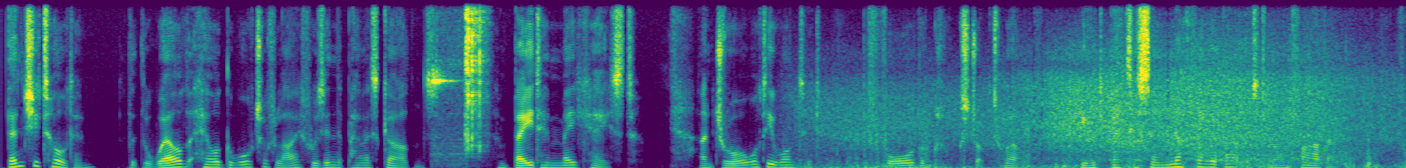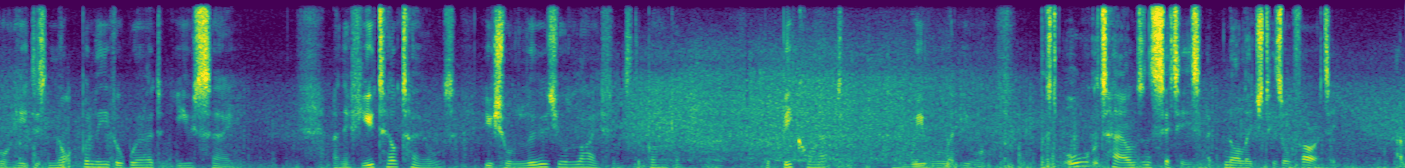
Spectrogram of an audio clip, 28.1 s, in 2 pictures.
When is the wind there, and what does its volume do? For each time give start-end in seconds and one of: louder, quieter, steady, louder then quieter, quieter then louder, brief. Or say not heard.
7.7-28.0 quieter then louder.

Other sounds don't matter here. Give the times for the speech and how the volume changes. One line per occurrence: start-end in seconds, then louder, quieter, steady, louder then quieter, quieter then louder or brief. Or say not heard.
0.0-28.0 steady.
